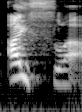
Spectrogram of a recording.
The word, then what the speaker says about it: Isla: And so there's no in Isla. Not in the pronunciation. Isla.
